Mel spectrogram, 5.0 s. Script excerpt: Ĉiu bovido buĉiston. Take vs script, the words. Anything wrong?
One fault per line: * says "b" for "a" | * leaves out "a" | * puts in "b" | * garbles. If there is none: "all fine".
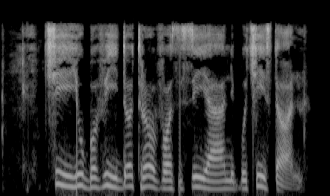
* puts in "trovos sian"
